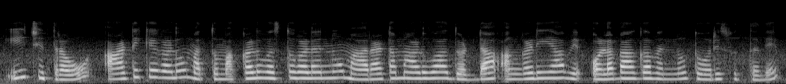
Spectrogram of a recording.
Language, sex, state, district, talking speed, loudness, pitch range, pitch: Kannada, female, Karnataka, Bangalore, 90 wpm, -16 LUFS, 245-285 Hz, 275 Hz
